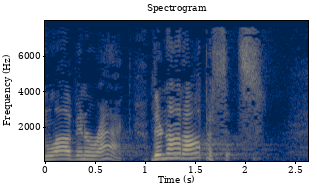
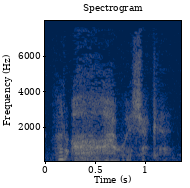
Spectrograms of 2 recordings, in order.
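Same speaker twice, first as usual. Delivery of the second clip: breathless whispered wish; 7 semitones lower, 15 dB quieter than usual. Acted. Peter quietly confessing his longing, whispered. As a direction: whisper it like a secret hope.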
